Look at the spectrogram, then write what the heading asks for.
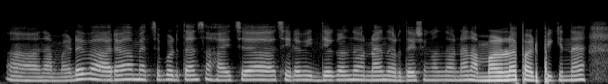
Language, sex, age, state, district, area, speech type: Malayalam, female, 45-60, Kerala, Kozhikode, urban, spontaneous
